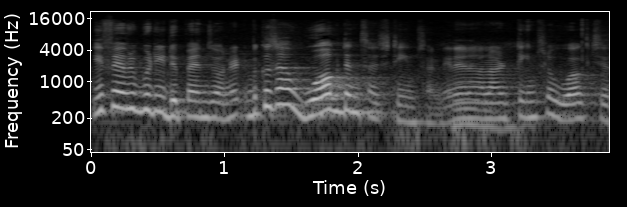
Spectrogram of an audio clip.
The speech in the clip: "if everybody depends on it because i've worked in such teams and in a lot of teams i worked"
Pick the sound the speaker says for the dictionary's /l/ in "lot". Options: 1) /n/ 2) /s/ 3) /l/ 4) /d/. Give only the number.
1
